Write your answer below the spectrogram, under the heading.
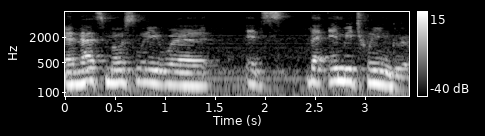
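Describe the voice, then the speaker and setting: Over noticeable background noise and audible room echo, a man speaks with a fairly high pitch and ordinary pitch variation. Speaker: student vlogger. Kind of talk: casual monologue to camera. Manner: halting; sometimes very quiet.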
